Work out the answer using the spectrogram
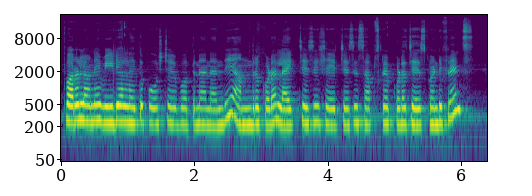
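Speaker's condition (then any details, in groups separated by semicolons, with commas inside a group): No condition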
